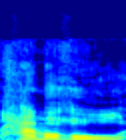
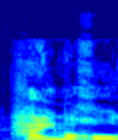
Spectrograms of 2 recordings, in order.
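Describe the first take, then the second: First: The first syllable sounds like 'ham'. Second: The first syllable sounds like 'hay'. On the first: The speaker calls it wrong. "not Hammer Hall, as someone said to me the other day" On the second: The speaker calls it right. "Hamer Hall, not Hammer Hall"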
